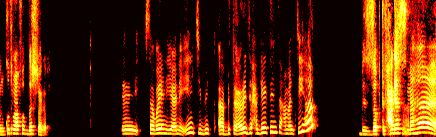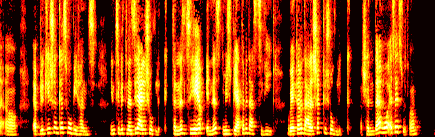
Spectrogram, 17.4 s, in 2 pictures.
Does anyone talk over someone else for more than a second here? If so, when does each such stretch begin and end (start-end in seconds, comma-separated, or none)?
none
